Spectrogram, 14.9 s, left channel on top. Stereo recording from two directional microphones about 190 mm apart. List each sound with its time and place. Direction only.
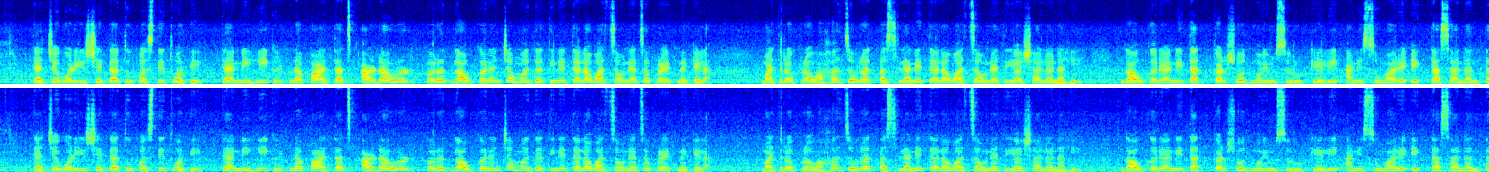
0.3 s speech: 10° left (ahead or behind)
